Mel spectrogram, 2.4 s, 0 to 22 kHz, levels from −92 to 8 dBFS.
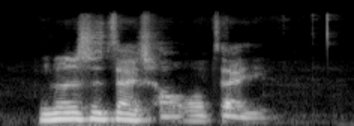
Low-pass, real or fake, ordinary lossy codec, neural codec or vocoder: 14.4 kHz; fake; Opus, 64 kbps; codec, 44.1 kHz, 2.6 kbps, SNAC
